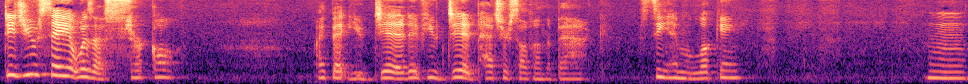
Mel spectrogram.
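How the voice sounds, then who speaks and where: A woman's voice: fairly high pitch, slow pace, long pauses. A woman reading a storybook aloud to young children, encouraging them and putting questions to them directly as friends. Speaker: children's read-aloud presenter.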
